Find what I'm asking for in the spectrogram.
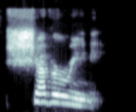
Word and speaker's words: Chiaverini: So the American pronunciation is Chiaverini.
